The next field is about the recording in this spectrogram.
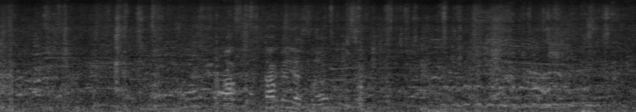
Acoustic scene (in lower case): park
